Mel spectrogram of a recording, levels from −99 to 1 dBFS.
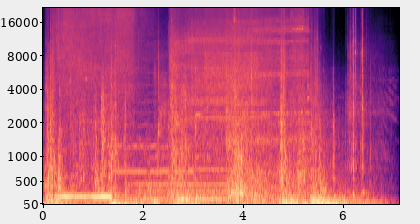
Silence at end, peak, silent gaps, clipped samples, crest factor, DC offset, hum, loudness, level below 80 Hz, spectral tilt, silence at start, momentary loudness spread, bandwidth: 0.2 s; 0 dBFS; none; under 0.1%; 10 dB; under 0.1%; none; -12 LUFS; -14 dBFS; -5.5 dB/octave; 0 s; 8 LU; over 20 kHz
